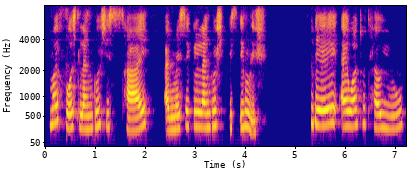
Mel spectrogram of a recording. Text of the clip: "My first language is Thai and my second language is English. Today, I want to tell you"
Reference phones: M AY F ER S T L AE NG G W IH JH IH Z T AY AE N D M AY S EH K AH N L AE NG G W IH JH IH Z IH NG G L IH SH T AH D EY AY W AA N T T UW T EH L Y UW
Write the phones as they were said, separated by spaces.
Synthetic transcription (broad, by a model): M AY F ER S T L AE NG G W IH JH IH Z AY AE N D M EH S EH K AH L L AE NG G W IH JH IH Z IH NG G L IH SH T AH D EY AY W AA N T T UW T EH L Y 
